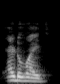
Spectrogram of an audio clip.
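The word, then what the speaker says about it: advise: एक होता है spelling A डी वी आई एस। ए डी वी आई एस एडवाइज।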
